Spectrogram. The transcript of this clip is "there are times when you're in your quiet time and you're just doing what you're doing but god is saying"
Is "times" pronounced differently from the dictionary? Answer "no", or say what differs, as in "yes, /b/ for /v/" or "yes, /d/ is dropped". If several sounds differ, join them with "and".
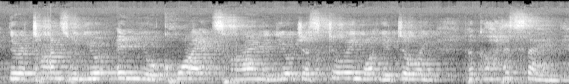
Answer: no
